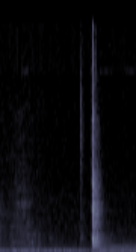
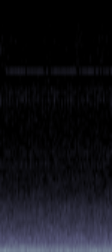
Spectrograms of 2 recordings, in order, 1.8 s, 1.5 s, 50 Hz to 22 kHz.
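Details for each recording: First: Tektronix 574 oscilloscope cooling fan at power-on: a switch click, then a faint steady 60 Hz mains buzz with no rising whir. The fan turns only about half an RPM on dry, seized bearings and needs lubrication. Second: Tektronix 574 oscilloscope cooling fan after lubricating its bearings with a few drops and reassembling: steady, even airy whoosh with a low constant hum and no ticking or scraping. Normal running after repair.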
